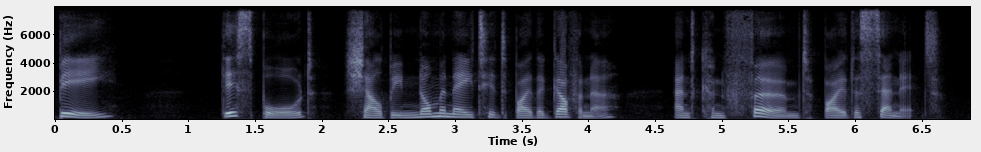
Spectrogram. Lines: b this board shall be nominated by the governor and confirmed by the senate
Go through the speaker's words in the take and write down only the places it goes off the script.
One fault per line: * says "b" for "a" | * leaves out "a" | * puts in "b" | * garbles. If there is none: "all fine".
all fine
